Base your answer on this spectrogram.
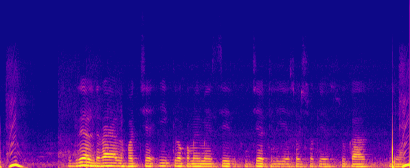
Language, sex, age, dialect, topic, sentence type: Bengali, male, 18-24, Jharkhandi, agriculture, statement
